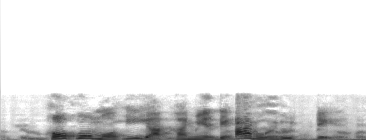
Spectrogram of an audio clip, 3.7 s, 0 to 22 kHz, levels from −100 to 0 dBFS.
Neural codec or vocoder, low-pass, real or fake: codec, 16 kHz, 1 kbps, FreqCodec, larger model; 7.2 kHz; fake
